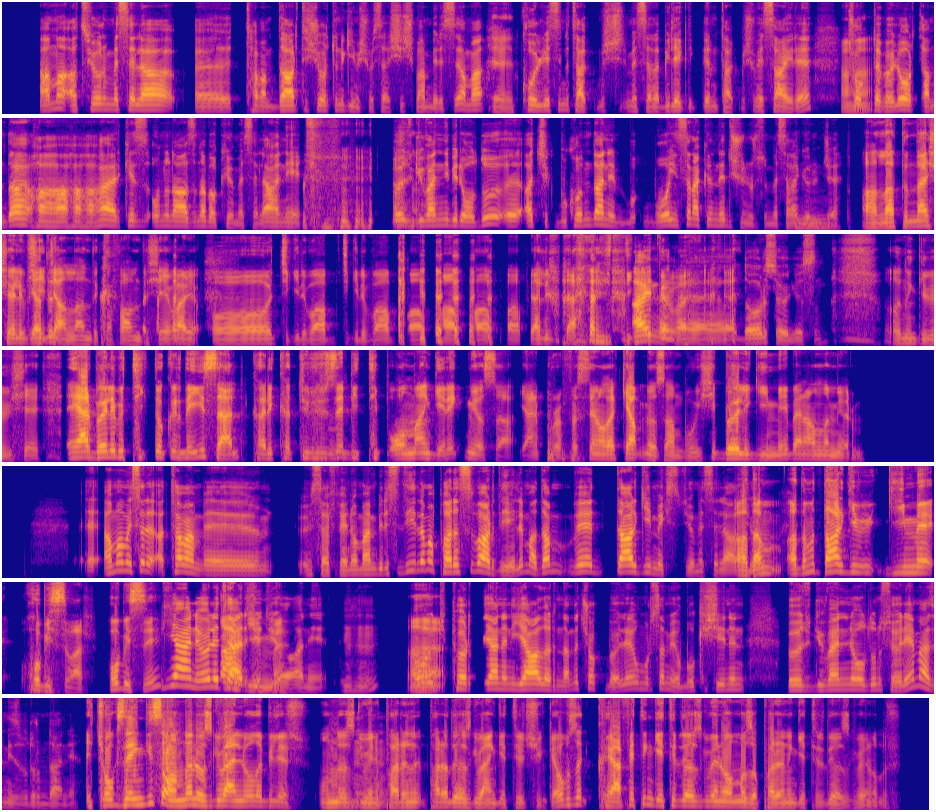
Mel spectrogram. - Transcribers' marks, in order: chuckle; tapping; chuckle; other background noise; chuckle; laughing while speaking: "tane"; in English: "TikToker"; chuckle; in English: "TikToker"
- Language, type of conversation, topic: Turkish, podcast, Kıyafetler özgüvenini nasıl etkiler sence?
